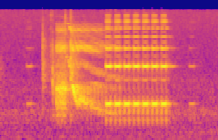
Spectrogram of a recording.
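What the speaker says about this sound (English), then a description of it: "you'll notice the little beeping speeds up, meaning it's a little bit more intense." A short electronic chirp from an original Lazer Tag toy, then a rapid run of about seven sharp, evenly spaced beeps speeding up, loud and close with no talking.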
